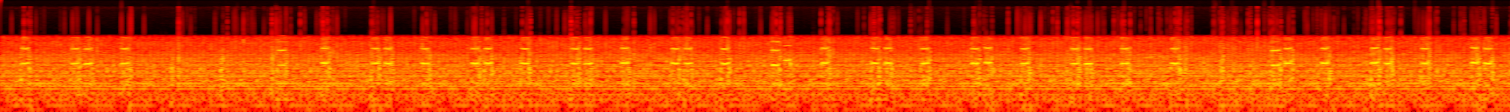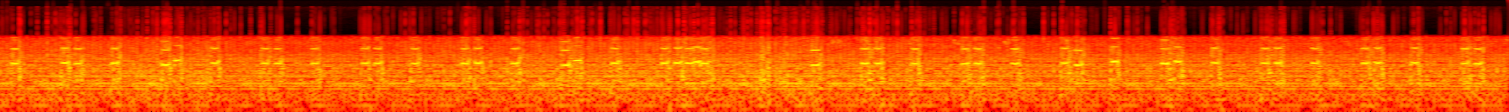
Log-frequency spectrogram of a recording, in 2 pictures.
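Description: Airliner engine noise heard inside the passenger cabin while the aircraft taxis on the ground. It is a loud, steady drone with a low hum and faint repeating ticks.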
